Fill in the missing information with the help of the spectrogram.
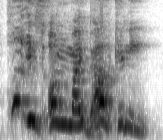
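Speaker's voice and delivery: shrill menacing witch; loud, high Grand High Witch snarl. A narrator's reading. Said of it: "she muttered".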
